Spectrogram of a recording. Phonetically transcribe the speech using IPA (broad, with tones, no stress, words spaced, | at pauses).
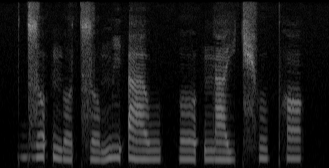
d͡zo˦ʔn̪o˨˩ t͡so˨˩ mi˦ʔa˧w | o˨ʔ ŋa˨˩jt͡ɕʰu˧pʰɔ˦k̚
